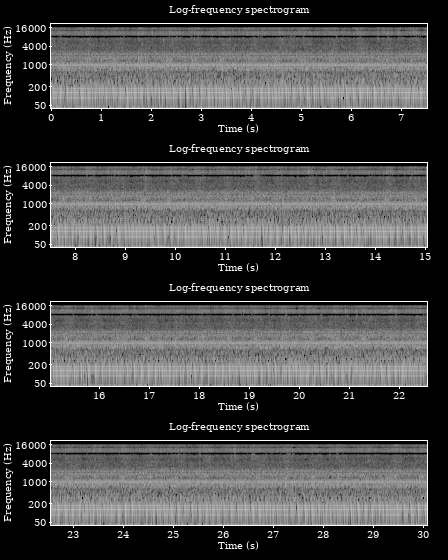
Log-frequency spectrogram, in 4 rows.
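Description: Electrolux LTA15 Turbo Acqua Jet top-loading washer with a direct-drive motor, spinning its basket at high speed in the final 1000 RPM spin. It makes a steady, unchanging hum: a strong low drone with a higher steady whine on top.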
